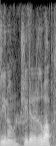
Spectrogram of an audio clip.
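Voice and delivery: usual speaking voice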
